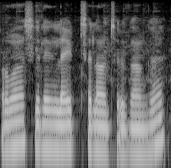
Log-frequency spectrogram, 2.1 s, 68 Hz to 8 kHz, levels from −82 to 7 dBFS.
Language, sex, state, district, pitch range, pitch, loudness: Tamil, male, Tamil Nadu, Kanyakumari, 110-120 Hz, 115 Hz, -16 LUFS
